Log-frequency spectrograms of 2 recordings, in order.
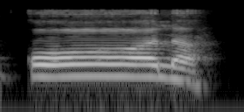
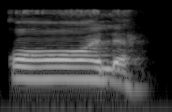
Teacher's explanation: ये कॉफ हमारा thick letter यानी मुफख्खम लेटर है, हर्फ है। और जब अलिफ इसके साथ पढ़ेंगे तो वो भी मोटा इस तरह से अदा होगा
